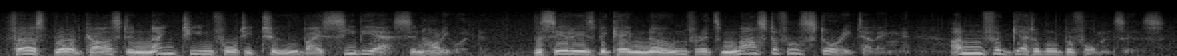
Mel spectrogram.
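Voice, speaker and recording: A man's voice: on the high side, a little mellow, poor audio. A man hosting a classic radio program with soothing, atmospheric scripted narration. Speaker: host introducing classic radio plays.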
